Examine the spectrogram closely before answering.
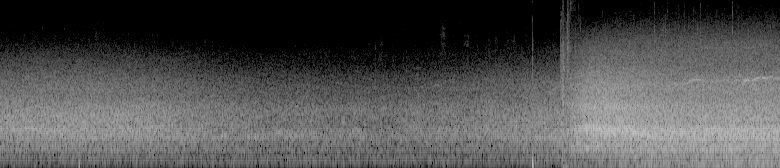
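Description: A stadium crowd murmurs and roars steadily, swelling louder near the end.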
